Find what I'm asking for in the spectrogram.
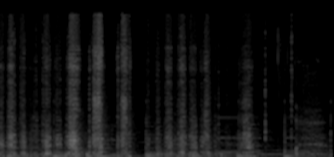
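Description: Rhythmic scratchy rubbing strokes of a sanding block on a painted wooden bench, about eight even back-and-forth passes, close but soft, with no talking.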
